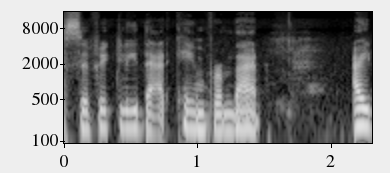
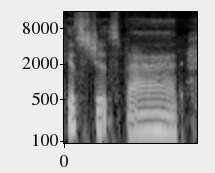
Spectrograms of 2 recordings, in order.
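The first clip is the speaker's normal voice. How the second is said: quiet dread; 2 semitones lower, 9 dB quieter, slower than usual. Retold or imitated. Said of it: "You're like".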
